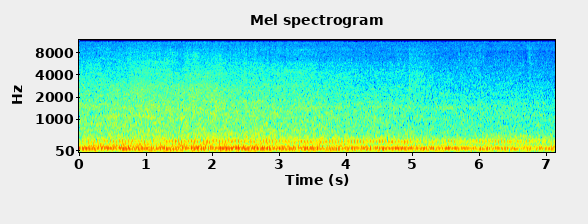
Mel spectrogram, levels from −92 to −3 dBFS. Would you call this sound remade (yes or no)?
no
